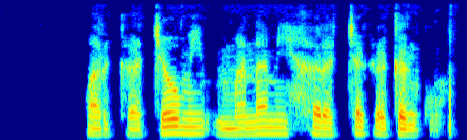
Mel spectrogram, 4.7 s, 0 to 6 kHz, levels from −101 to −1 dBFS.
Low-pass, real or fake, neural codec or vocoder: 5.4 kHz; real; none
